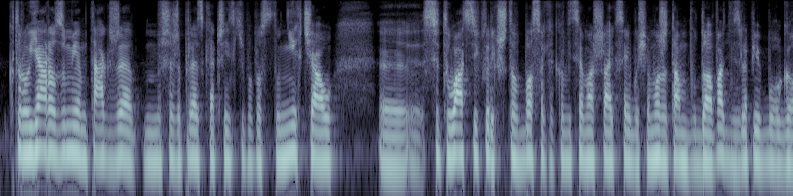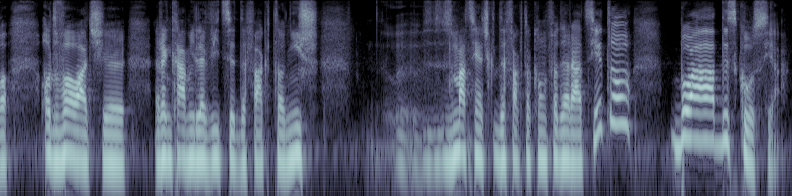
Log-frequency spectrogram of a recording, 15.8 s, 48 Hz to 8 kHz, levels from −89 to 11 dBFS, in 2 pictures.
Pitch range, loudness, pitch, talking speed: 125-145 Hz, -19 LUFS, 130 Hz, 165 wpm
